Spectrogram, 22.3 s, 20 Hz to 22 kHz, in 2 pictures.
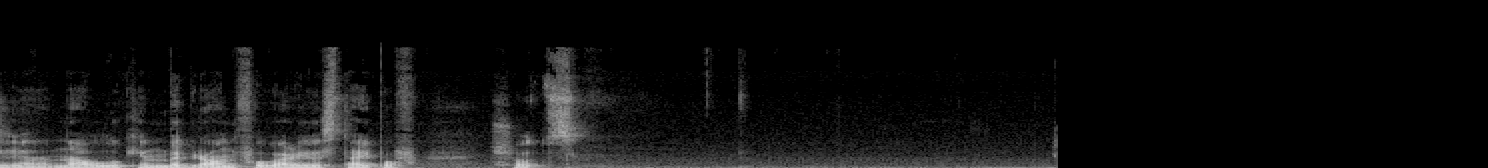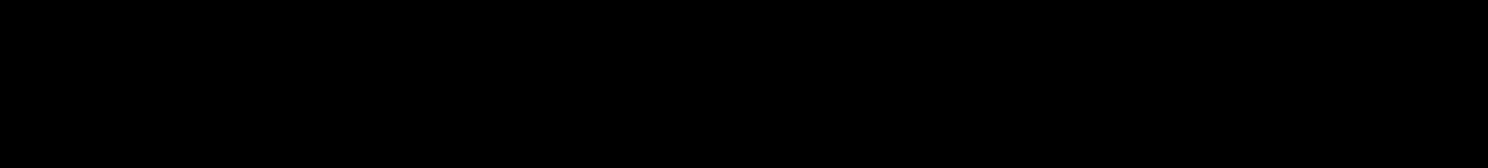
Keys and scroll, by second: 3.7 space, 4.6 b, 7.4 space, 9.6 ctrl+z, 13.8 a, 14.9 ctrl+z, 20.9 space.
